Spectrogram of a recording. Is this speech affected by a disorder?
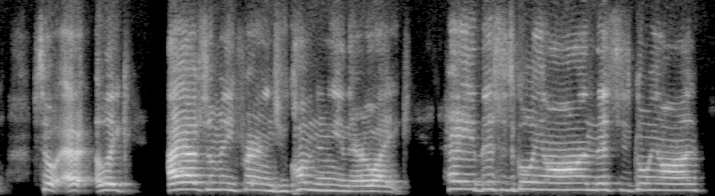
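Yes: cerebral palsy.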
